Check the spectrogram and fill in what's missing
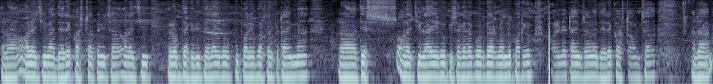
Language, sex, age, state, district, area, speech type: Nepali, male, 60+, West Bengal, Kalimpong, rural, spontaneous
